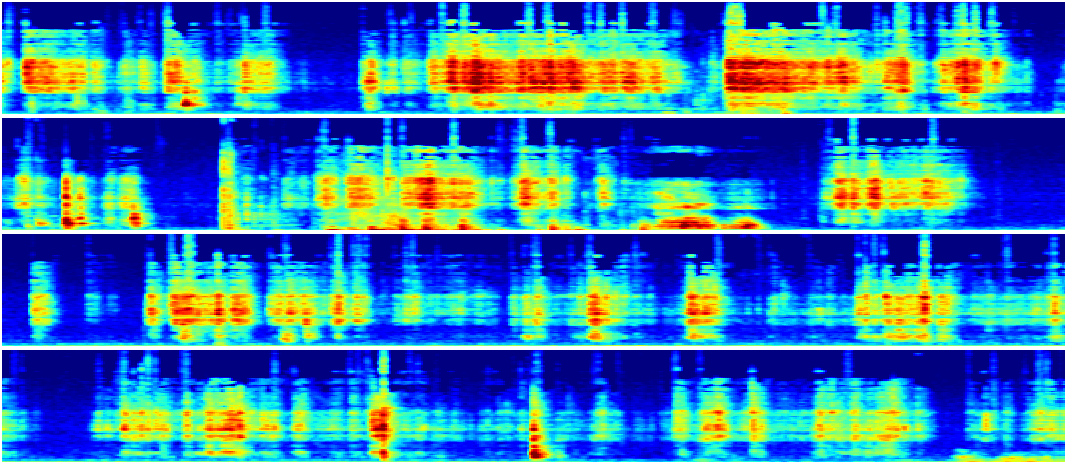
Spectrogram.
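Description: Graphite pencil shading on sketchbook paper: runs of scratchy strokes with short pauses between them, and a duller rustle in the middle as the paper is moved.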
